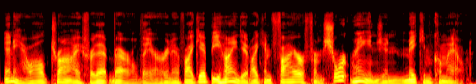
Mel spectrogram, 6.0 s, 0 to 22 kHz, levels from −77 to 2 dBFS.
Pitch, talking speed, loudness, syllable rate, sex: 95 Hz, 240 wpm, -19 LUFS, 5.2 syllables/s, male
